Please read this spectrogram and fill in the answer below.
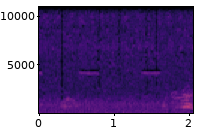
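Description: Faint shouts from players calling across the field over a steady low outdoor rumble. A louder call starts right at the end.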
